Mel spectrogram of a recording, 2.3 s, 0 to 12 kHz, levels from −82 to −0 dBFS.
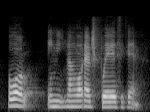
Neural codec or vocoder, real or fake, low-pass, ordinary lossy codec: codec, 16 kHz, 0.5 kbps, FreqCodec, larger model; fake; 7.2 kHz; none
